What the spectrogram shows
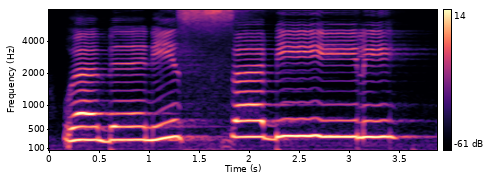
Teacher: Bi mad tabi'i zahiri karena ada ya sukun yang didahului baris kasrah, maka baknya panjangkan 2 harokat.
